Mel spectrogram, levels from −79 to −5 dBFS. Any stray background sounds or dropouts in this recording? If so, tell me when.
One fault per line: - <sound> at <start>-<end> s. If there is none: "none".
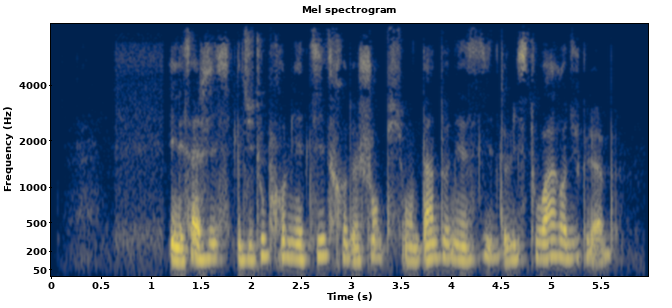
none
